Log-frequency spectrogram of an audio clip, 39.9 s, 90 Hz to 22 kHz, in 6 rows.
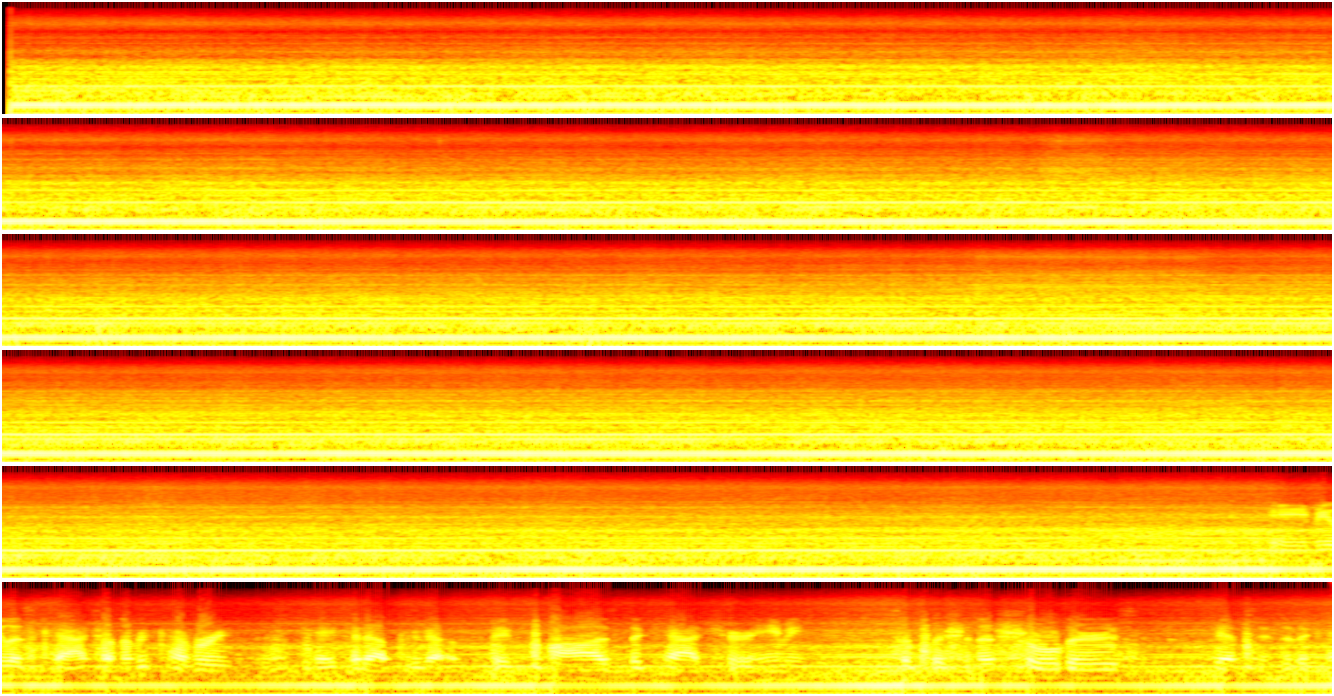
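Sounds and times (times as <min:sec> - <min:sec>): outboard motor running: 0:00.0 - 0:39.9.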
